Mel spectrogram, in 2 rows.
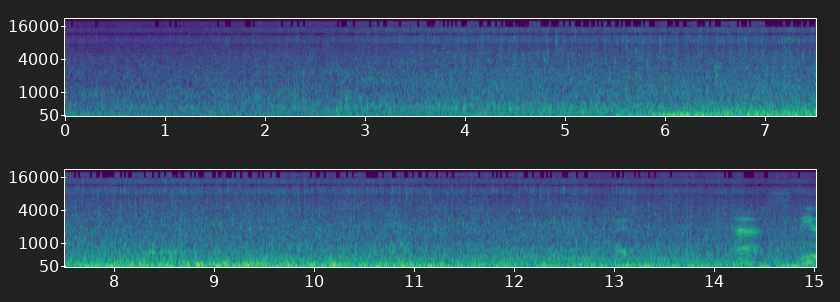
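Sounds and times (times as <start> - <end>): creek water rushing: 0.0 - 15.0
deep water rumble: 4.2 - 15.0.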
